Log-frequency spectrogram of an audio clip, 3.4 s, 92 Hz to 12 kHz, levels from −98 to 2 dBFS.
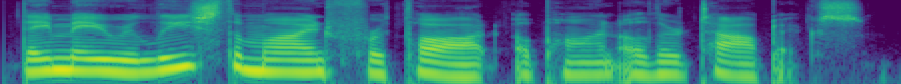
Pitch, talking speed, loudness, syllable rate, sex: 180 Hz, 175 wpm, -17 LUFS, 4.9 syllables/s, female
